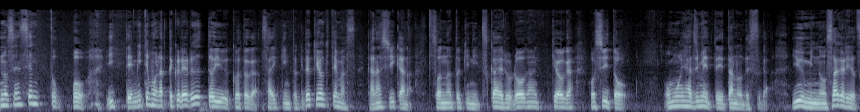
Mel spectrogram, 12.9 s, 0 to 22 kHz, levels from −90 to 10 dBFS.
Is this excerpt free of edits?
yes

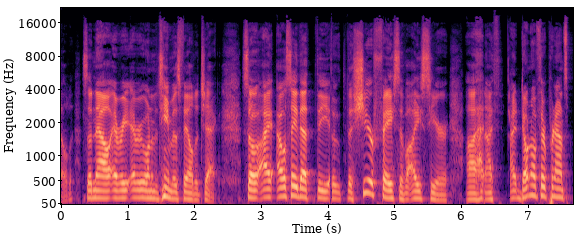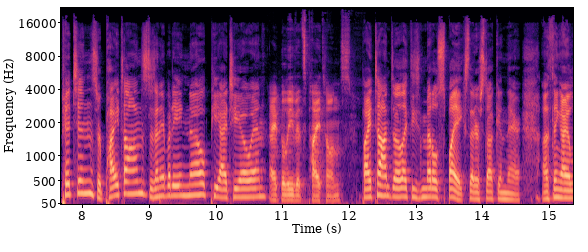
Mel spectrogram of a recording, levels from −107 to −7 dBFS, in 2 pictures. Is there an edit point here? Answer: yes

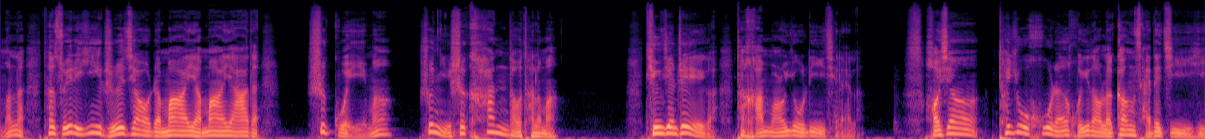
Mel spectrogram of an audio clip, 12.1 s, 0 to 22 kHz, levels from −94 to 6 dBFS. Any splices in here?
no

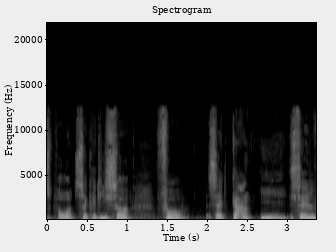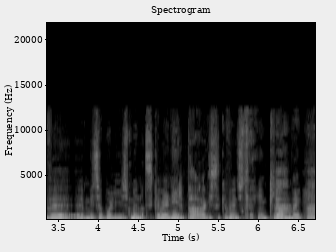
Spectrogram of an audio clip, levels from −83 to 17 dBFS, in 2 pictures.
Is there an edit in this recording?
yes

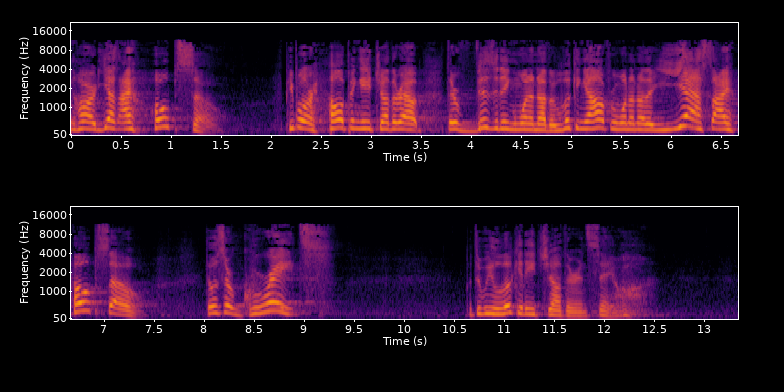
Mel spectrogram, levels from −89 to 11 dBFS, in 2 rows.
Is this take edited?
no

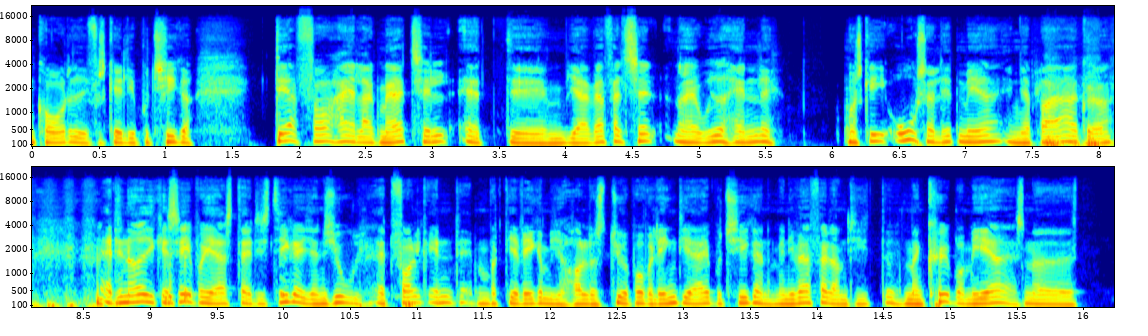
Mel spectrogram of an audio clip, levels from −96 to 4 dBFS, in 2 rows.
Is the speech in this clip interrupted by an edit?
no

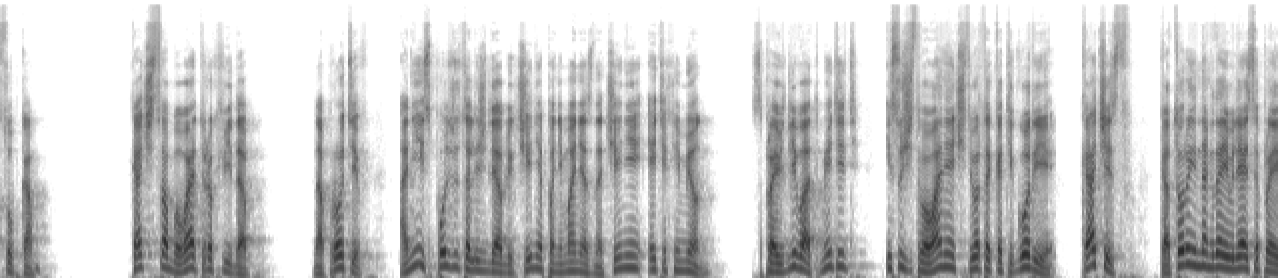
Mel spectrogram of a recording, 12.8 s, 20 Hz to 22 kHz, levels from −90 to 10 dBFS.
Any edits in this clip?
yes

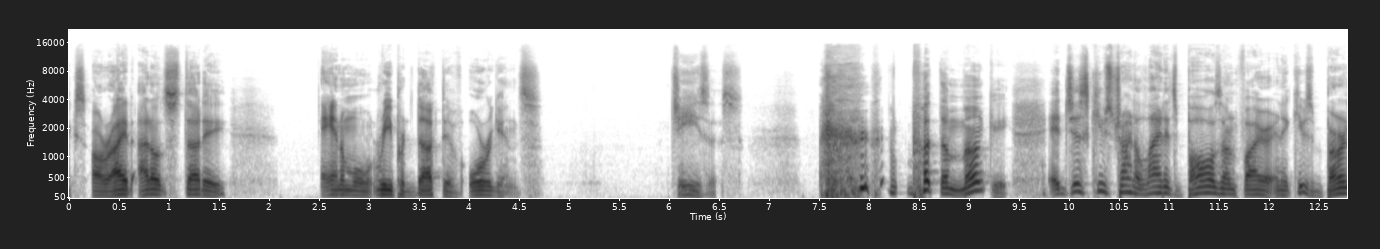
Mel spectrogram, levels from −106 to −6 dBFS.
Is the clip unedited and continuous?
yes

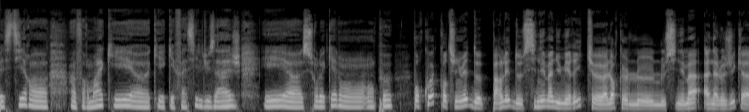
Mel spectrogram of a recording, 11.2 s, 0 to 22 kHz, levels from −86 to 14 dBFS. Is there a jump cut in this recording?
yes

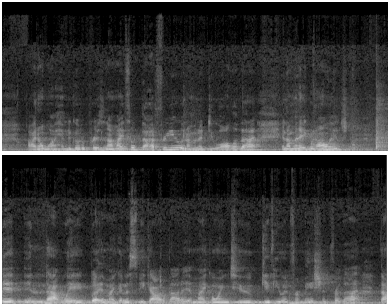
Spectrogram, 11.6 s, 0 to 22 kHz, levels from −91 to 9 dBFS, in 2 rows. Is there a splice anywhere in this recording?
yes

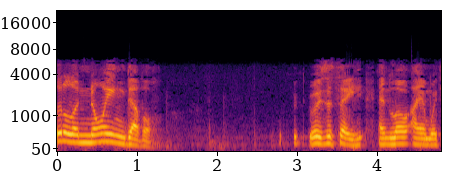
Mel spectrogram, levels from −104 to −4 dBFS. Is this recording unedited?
no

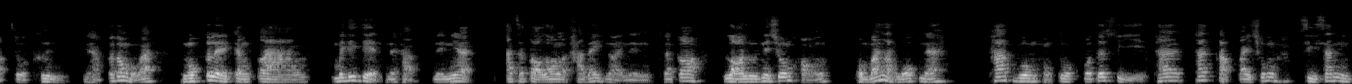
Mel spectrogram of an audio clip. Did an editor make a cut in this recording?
yes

